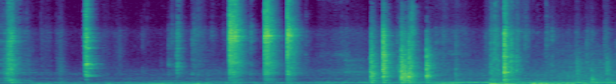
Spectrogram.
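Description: Metal tools and bicycle parts knocking and clacking as a bike in a repair stand is worked on by hand: a string of sharp, separate knocks, several in quick succession around the middle.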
